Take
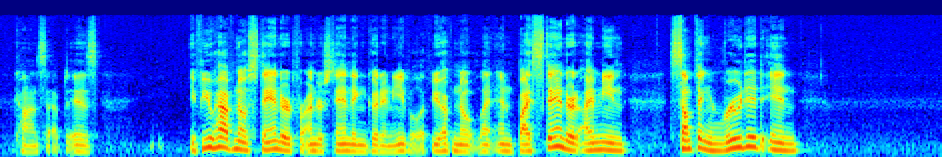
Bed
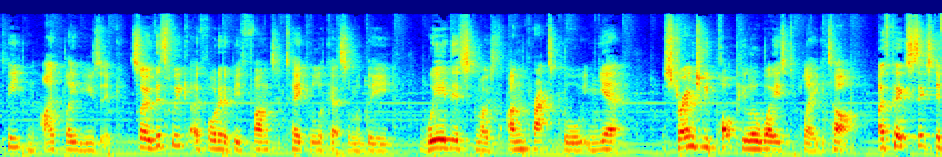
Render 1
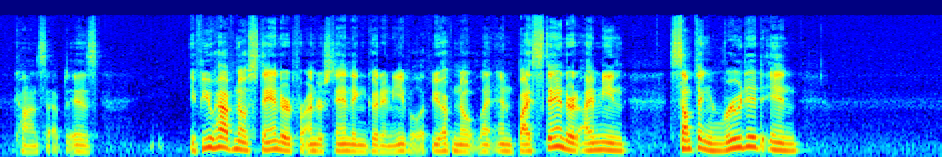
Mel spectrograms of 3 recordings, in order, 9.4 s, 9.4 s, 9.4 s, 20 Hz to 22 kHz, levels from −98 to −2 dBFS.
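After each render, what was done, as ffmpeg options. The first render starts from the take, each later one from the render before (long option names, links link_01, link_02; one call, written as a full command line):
ffmpeg -i in.wav -filter_complex "[0:a]asettb=1/sr,asplit=3[link_01][link_02][link_03];[link_01]atrim=end=5.284[link_04];[link_02]atrim=start=5.28:end=6.81,asetpts=PTS-STARTPTS,afade=type=in:duration=0.004:curve=qsin,afade=type=out:start_time=1.526:duration=0.004:curve=qsin,bandreject=frequency=4200:width=11[link_05];[link_03]atrim=start=6.806[link_06];[link_04][link_05]acrossfade=duration=0.004:curve1=hsin:curve2=qsin[link_07];[link_07][link_06]acrossfade=duration=0.004:curve1=qsin:curve2=hsin" out.wav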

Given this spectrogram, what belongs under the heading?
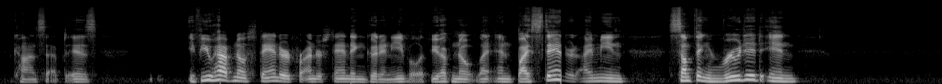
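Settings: ffmpeg -i in.wav -filter_complex "[0:a]asettb=1/sr,asplit=3[link_01][link_02][link_03];[link_01]atrim=end=2.204[link_04];[link_02]atrim=start=2.2:end=3.51,asetpts=PTS-STARTPTS,afade=type=in:duration=0.004:curve=qsin,afade=type=out:start_time=1.306:duration=0.004:curve=qsin,highpass=180,lowpass=2100[link_05];[link_03]atrim=start=3.506[link_06];[link_04][link_05]acrossfade=duration=0.004:curve1=hsin:curve2=qsin[link_07];[link_07][link_06]acrossfade=duration=0.004:curve1=qsin:curve2=hsin,asplit=2[link_08][link_09];[link_08]atrim=end=5.61,asetpts=PTS-STARTPTS,afade=type=out:start_time=5.606:duration=0.004:curve=hsin[link_10];[link_09]atrim=start=5.61,asetpts=PTS-STARTPTS,afade=type=in:duration=0.56[link_11];[link_10][link_11]concat=n=2:v=0:a=1" out.wav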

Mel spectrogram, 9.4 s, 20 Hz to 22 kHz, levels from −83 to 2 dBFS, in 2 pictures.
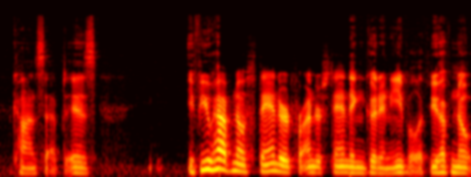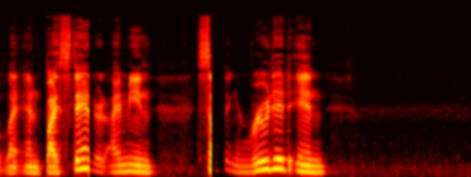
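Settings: ffmpeg -i in.wav -filter_complex "[0:a]asettb=1/sr,asplit=3[link_01][link_02][link_03];[link_01]atrim=end=1.964[link_04];[link_02]atrim=start=1.96:end=2.78,asetpts=PTS-STARTPTS,afade=type=in:duration=0.004:curve=qsin,afade=type=out:start_time=0.816:duration=0.004:curve=qsin,equalizer=frequency=5800:width_type=o:width=1.3:gain=-7.5[link_05];[link_03]atrim=start=2.776[link_06];[link_04][link_05]acrossfade=duration=0.004:curve1=hsin:curve2=qsin[link_07];[link_07][link_06]acrossfade=duration=0.004:curve1=qsin:curve2=hsin,asplit=2[link_08][link_09];[link_08]atrim=end=6.83,asetpts=PTS-STARTPTS,afade=type=out:start_time=6.826:duration=0.004:curve=hsin[link_10];[link_09]atrim=start=6.83,asetpts=PTS-STARTPTS,afade=type=in:duration=0.59:curve=qua[link_11];[link_10][link_11]concat=n=2:v=0:a=1" out.wav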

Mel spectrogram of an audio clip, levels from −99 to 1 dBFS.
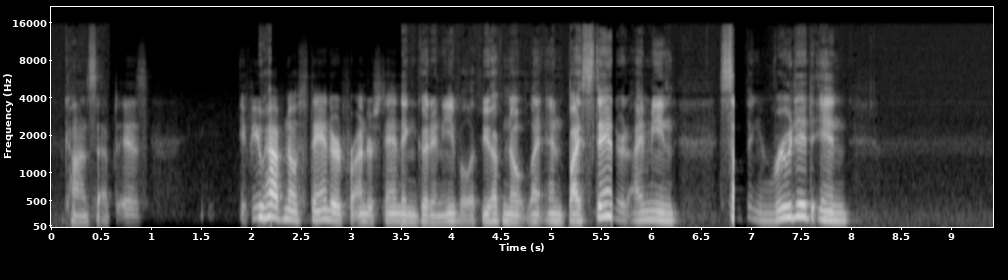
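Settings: ffmpeg -i in.wav -filter_complex "[0:a]asplit=3[link_01][link_02][link_03];[link_01]afade=type=out:start_time=0.58:duration=0.02[link_04];[link_02]highpass=470,lowpass=2200,afade=type=in:start_time=0.58:duration=0.02,afade=type=out:start_time=2.07:duration=0.02[link_05];[link_03]afade=type=in:start_time=2.07:duration=0.02[link_06];[link_04][link_05][link_06]amix=inputs=3:normalize=0,asettb=1/sr,asplit=3[link_07][link_08][link_09];[link_07]atrim=end=3.304[link_10];[link_08]atrim=start=3.3:end=4.64,asetpts=PTS-STARTPTS,afade=type=in:duration=0.004:curve=qsin,afade=type=out:start_time=1.336:duration=0.004:curve=qsin,equalizer=frequency=2400:width=2.5:gain=-6.5[link_11];[link_09]atrim=start=4.636[link_12];[link_10][link_11]acrossfade=duration=0.004:curve1=hsin:curve2=qsin[link_13];[link_13][link_12]acrossfade=duration=0.004:curve1=qsin:curve2=hsin" out.wav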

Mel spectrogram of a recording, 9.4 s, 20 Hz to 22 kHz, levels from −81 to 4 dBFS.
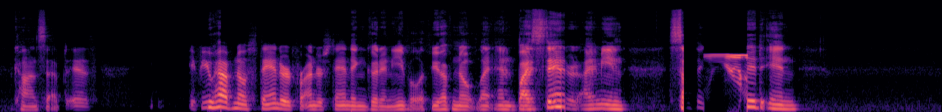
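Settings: ffmpeg -i in.wav -filter_complex "[0:a]asettb=1/sr,asplit=3[link_01][link_02][link_03];[link_01]atrim=end=0.674[link_04];[link_02]atrim=start=0.67:end=1.96,asetpts=PTS-STARTPTS,afade=type=in:duration=0.004:curve=qsin,afade=type=out:start_time=1.286:duration=0.004:curve=qsin,lowpass=2800[link_05];[link_03]atrim=start=1.956[link_06];[link_04][link_05]acrossfade=duration=0.004:curve1=hsin:curve2=qsin[link_07];[link_07][link_06]acrossfade=duration=0.004:curve1=qsin:curve2=hsin,asplit=3[link_08][link_09][link_10];[link_08]afade=type=out:start_time=4.91:duration=0.02[link_11];[link_09]asplit=2[link_12][link_13];[link_13]adelay=36,volume=-7.5dB[link_14];[link_12][link_14]amix=inputs=2:normalize=0,afade=type=in:start_time=4.91:duration=0.02,afade=type=out:start_time=6.19:duration=0.02[link_15];[link_10]afade=type=in:start_time=6.19:duration=0.02[link_16];[link_11][link_15][link_16]amix=inputs=3:normalize=0,asettb=1/sr,asplit=3[link_17][link_18][link_19];[link_17]atrim=end=7.034[link_20];[link_18]atrim=start=7.03:end=7.47,asetpts=PTS-STARTPTS,afade=type=in:duration=0.004:curve=qsin,afade=type=out:start_time=0.436:duration=0.004:curve=qsin,lowpass=frequency=2600:width_type=q:width=0.5098,lowpass=frequency=2600:width_type=q:width=0.6013,lowpass=frequency=2600:width_type=q:width=0.9,lowpass=frequency=2600:width_type=q:width=2.563,afreqshift=-3100[link_21];[link_19]atrim=start=7.466[link_22];[link_20][link_21]acrossfade=duration=0.004:curve1=hsin:curve2=qsin[link_23];[link_23][link_22]acrossfade=duration=0.004:curve1=qsin:curve2=hsin" out.wav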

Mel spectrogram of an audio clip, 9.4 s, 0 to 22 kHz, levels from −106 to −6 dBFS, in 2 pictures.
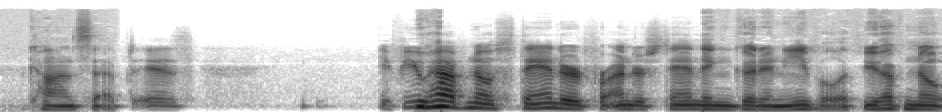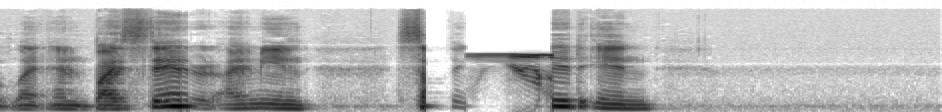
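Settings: ffmpeg -i in.wav -af "equalizer=frequency=220:width_type=o:width=0.21:gain=11,bandreject=frequency=2100:width=5.8" out.wav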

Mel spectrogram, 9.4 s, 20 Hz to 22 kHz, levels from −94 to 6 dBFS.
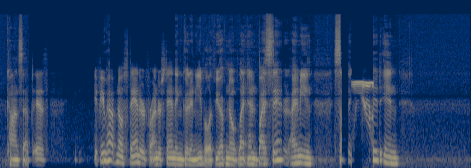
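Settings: ffmpeg -i in.wav -af "acompressor=threshold=-25dB:ratio=8,alimiter=limit=-23dB:level=0:latency=1:release=12" out.wav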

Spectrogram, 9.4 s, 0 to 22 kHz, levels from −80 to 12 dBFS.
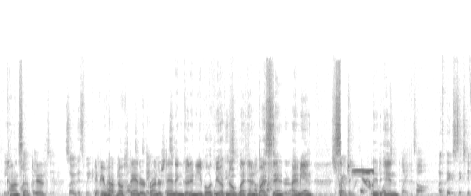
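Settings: ffmpeg -i in.wav -i bed.wav -filter_complex "[1:a]volume=-27dB[link_01];[0:a][link_01]amix=inputs=2:normalize=0" out.wav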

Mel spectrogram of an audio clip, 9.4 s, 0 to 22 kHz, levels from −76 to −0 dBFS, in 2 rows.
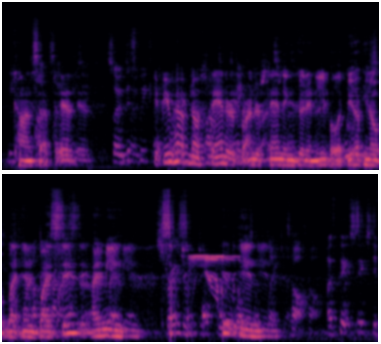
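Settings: ffmpeg -i in.wav -filter_complex "[0:a]asplit=2[link_01][link_02];[link_02]adelay=49,volume=-12.5dB[link_03];[link_01][link_03]amix=inputs=2:normalize=0,aecho=1:1:208:0.282" out.wav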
